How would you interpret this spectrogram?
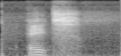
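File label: "AIDS", Dutch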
